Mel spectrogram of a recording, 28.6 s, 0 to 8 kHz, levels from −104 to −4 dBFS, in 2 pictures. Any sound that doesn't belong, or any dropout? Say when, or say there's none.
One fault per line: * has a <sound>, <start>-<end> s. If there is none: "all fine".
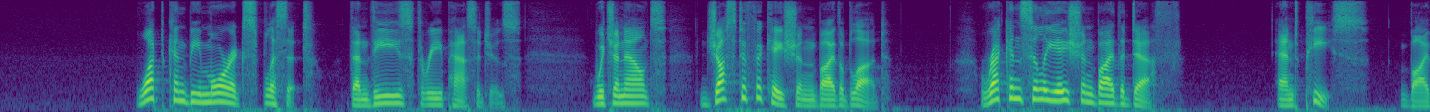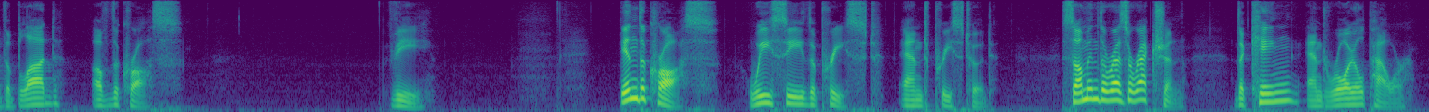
all fine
